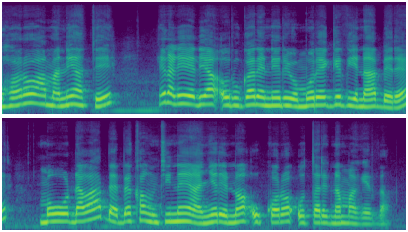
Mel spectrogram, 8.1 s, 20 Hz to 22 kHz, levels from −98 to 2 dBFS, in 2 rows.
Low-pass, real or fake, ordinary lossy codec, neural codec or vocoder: 19.8 kHz; fake; none; codec, 44.1 kHz, 7.8 kbps, Pupu-Codec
